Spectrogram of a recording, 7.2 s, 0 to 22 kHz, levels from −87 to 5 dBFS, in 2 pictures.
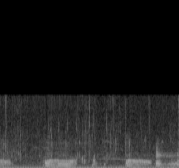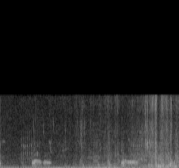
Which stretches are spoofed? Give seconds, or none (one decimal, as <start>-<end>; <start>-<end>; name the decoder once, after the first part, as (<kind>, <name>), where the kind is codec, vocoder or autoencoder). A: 0.6-1.8 (vocoder, Vocos); 2.7-3.8; 5.5-6.8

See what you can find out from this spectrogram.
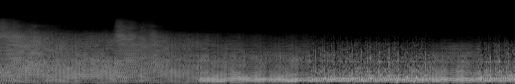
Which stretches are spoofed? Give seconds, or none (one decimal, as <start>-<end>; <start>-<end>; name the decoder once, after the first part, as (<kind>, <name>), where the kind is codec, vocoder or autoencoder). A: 0.0-3.1 (vocoder, Vocos); 4.3-4.8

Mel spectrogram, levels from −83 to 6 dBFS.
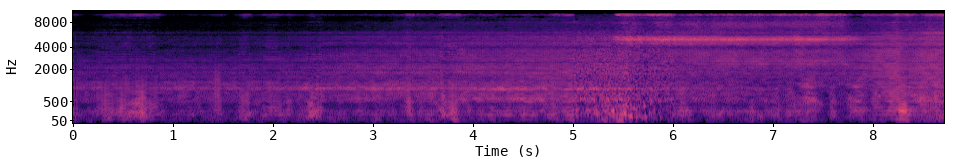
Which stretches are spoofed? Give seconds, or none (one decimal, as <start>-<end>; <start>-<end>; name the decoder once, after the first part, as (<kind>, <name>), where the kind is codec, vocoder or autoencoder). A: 0.0-5.0 (vocoder, Vocos); 6.0-8.7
